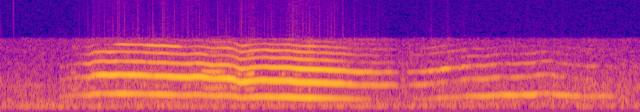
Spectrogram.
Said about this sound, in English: That's a siren.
